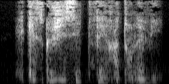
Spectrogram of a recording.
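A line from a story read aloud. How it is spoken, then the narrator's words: Whispering. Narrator (French): chuchota-t-elle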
